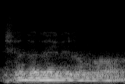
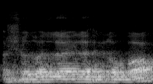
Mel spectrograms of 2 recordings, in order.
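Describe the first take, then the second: First: It is said softly, at low volume. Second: It is said loudly, at high volume. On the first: "dengan suara lirih, tidak dikeraskan" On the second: "Lalu diulang lagi dengan suara keras"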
